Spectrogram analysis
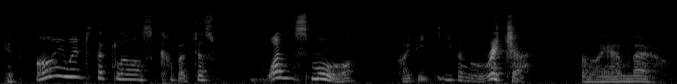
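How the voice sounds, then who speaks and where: A man's voice: high voice, very animated, unhurried, a bit bright, husky, heavily acted. A man voicing a greedy, restless robber in a fairy tale, eager and scheming.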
